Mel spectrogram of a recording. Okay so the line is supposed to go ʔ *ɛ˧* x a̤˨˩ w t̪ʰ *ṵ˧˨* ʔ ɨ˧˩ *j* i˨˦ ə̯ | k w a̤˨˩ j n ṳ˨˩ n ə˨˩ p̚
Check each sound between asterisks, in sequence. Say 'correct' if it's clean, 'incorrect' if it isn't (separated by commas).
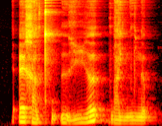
correct, correct, incorrect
